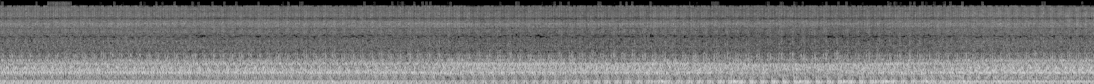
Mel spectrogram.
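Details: 2007 Subaru STI at idle, with misfire codes on cylinders 1 and 3 and bogging under acceleration: loud uneven loping idle with knocking undertone; owner reports loud lifter knock at low rpm and noisy belts, cause unconfirmed.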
